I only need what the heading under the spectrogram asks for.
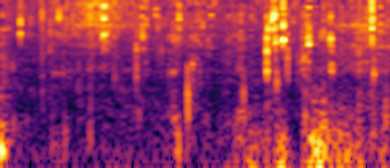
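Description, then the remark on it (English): Soft chewing of a chewy Reese's peanut butter chocolate candy shaped like a turtle patty, a steady run of moist, squishy bites and faint crunches lasting a few seconds, with no talking over it. “Very easy on the teeth and the chewing.”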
